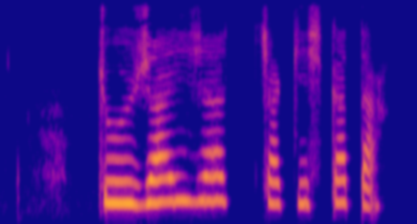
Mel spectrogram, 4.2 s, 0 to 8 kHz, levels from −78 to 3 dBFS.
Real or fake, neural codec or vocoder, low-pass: fake; vocoder, 44.1 kHz, 128 mel bands every 256 samples, BigVGAN v2; 7.2 kHz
